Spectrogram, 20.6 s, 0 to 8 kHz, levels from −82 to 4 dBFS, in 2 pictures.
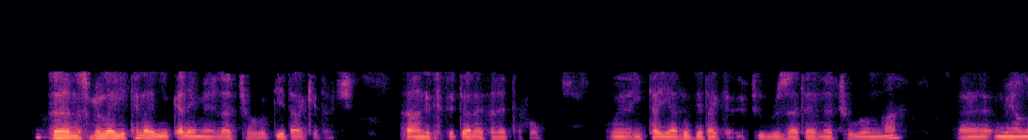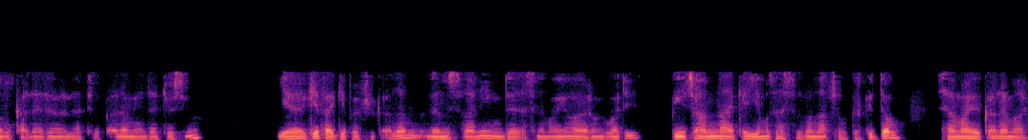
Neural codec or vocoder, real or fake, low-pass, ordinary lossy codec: codec, 16 kHz, 1.1 kbps, Voila-Tokenizer; fake; 7.2 kHz; AAC, 16 kbps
